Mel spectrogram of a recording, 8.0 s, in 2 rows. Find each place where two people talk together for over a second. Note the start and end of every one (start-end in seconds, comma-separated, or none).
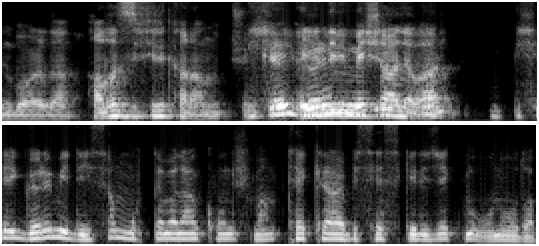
1.8-3.4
